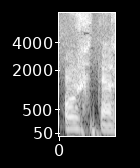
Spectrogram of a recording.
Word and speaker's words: Worcester: Sulla tavola stagnavano in permanenza alcune bottiglie di Worcester Sauce, dico bene Oliva? Worcester Sauce, si scrive Worcester, e un barattolo semipieno di marmellata da cui nessuno aveva il coraggio di attingere.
